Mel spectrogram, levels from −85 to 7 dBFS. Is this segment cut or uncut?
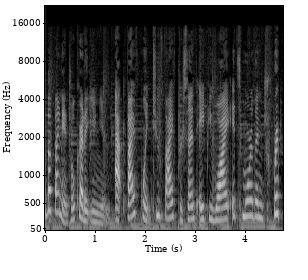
uncut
